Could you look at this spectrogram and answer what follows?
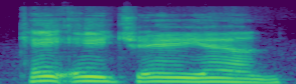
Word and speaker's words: Khan: The Wrath of Khan k-h-a-n we don't pronounce the age is probably really something like Khan but Americans and Englishmen don't go around talking like that with the guttural sounds which happened to be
